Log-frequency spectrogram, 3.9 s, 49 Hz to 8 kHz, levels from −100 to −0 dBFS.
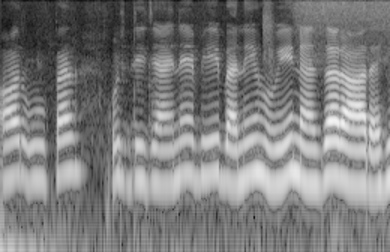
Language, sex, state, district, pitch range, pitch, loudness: Hindi, female, Jharkhand, Ranchi, 200-230 Hz, 215 Hz, -16 LUFS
